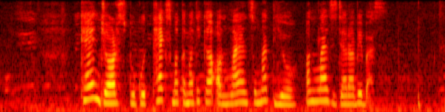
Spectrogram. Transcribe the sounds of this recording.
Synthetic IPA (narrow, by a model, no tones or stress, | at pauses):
kɛnd͡ʒɔrsb̥ukut̪ʰɛksmat̪emat̪ikaʔɔnlajnsumad̪̥ioʔɔnlajnsəd͡ʒaɾabeba̰s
